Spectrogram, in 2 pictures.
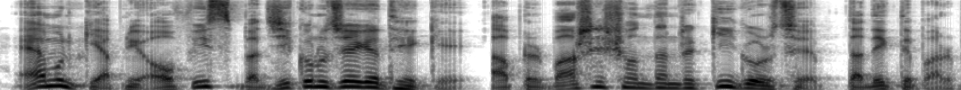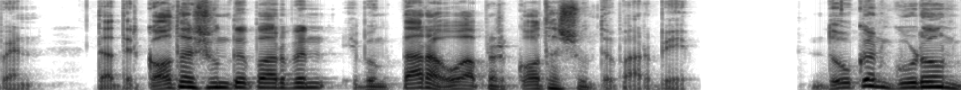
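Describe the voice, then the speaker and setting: A man with a Bangladeshi Bengali accent reads a scripted infomercial sales pitch in a persuasive, promotional manner. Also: vocal fry. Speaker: advertisement narrator.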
